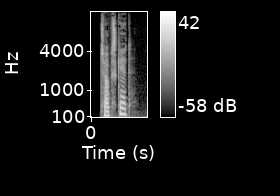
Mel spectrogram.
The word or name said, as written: topskat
